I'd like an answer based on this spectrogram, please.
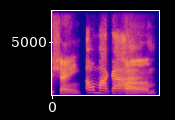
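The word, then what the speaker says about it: Chene: You've been saying it right because in Detroit we don't pronounce them the French.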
